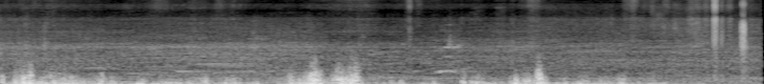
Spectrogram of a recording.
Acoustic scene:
residential area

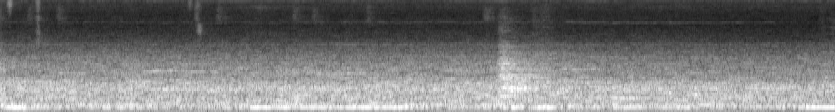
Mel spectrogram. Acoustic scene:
elevator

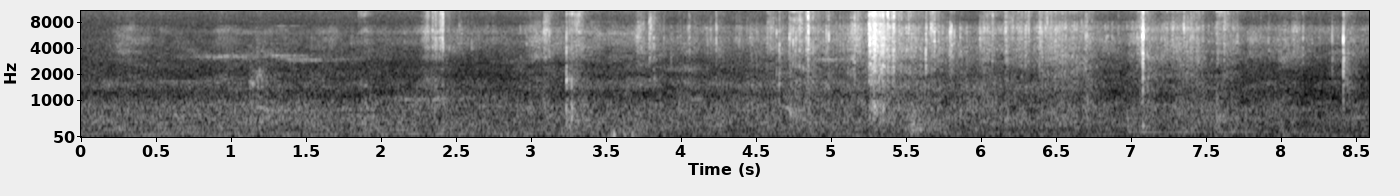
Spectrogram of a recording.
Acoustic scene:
residential area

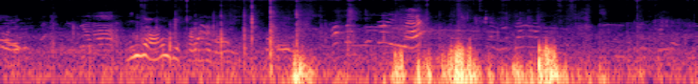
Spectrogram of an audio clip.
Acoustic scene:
park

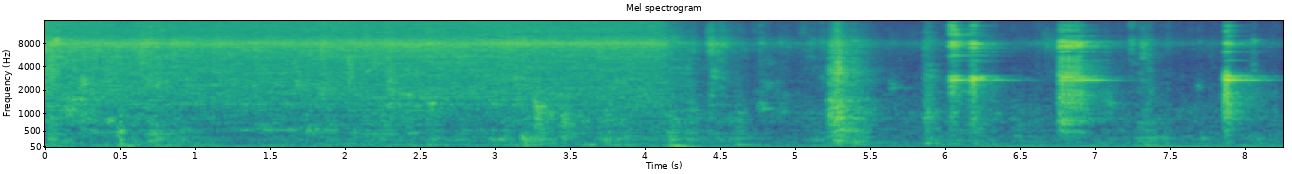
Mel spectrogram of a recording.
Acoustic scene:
kitchen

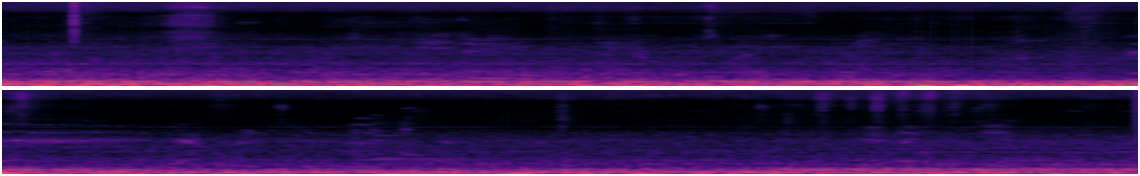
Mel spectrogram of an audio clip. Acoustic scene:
car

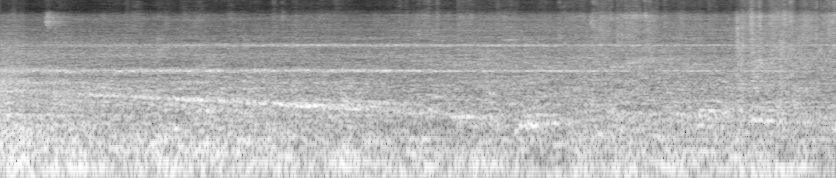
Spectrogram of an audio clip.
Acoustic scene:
subway station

